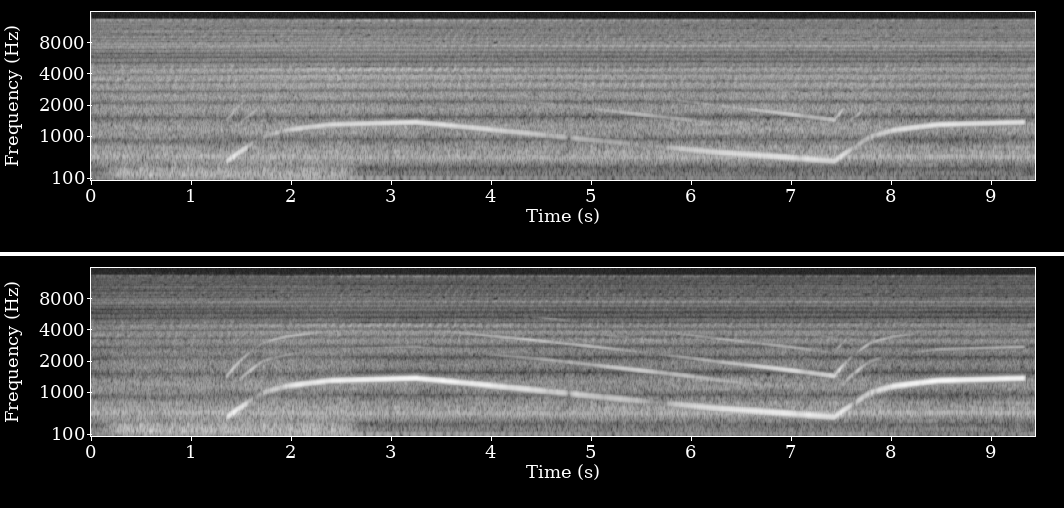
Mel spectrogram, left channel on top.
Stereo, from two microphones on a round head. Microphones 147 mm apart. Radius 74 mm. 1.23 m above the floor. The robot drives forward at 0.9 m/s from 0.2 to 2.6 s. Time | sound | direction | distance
0.0 | a drone | 60° left (ahead or behind) | ?
1.3 | a siren | 80° right | ?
